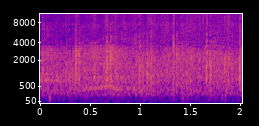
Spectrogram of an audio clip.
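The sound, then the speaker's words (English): A church audience clapping their hands in praise, a faint but continuous patter of many hands mixed with low crowd murmur. “And if I have a church that believes it, clap your hands and give God praise.”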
